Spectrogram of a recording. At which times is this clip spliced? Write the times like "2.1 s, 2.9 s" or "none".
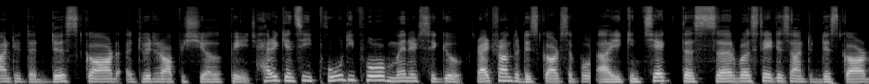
2.6 s, 5.9 s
